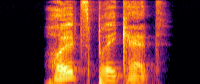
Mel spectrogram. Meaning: inflection of beziffert: 1. strong/mixed nominative masculine singular 2. strong genitive/dative feminine singular 3. strong genitive plural
- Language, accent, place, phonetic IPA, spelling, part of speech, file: German, Germany, Berlin, [bəˈt͡sɪfɐtɐ], bezifferter, adjective, De-bezifferter.ogg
